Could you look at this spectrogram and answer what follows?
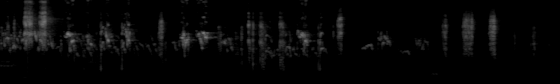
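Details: Budgerigar kept as a tame pet, chirping happily: a dense, fast run of chattering chirps and squawks about four per second, thinning into spaced sharp notes toward the end.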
